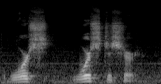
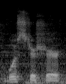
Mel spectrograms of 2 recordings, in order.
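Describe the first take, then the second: First: The first syllable sounds like 'worsh'. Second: The first syllable does not sound like 'worsh'. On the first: This is how it was said where the speaker grew up. "Growing up, we pronounce it" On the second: This is the standard pronunciation. "Correct, correct pronunciation"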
